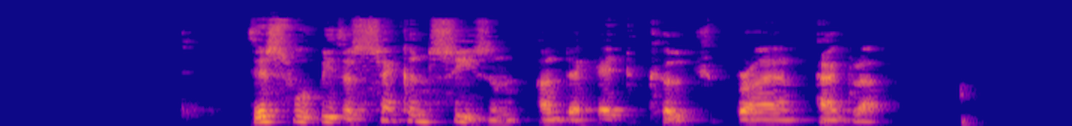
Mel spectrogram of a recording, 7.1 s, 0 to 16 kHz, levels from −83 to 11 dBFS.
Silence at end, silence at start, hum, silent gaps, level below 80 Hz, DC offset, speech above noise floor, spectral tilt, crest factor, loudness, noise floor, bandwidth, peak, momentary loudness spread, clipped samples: 0.7 s; 1.65 s; none; none; -68 dBFS; under 0.1%; over 67 dB; -3.5 dB/octave; 24 dB; -23 LUFS; under -90 dBFS; 9.6 kHz; -2 dBFS; 10 LU; under 0.1%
